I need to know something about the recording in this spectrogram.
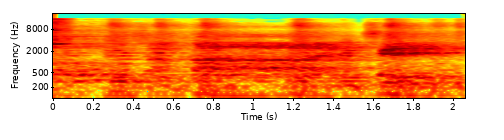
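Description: A choir singing over orchestral music: the closing theme song of a Chinese war drama.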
